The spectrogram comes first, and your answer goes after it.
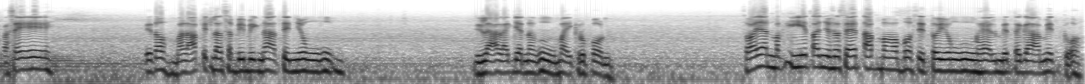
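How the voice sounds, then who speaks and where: At a moderate pace with long, frequent pauses, a man speaks with very even loudness and fairly even intonation over noticeable background noise. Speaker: motovlogger. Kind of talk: tutorial. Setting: outdoors.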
